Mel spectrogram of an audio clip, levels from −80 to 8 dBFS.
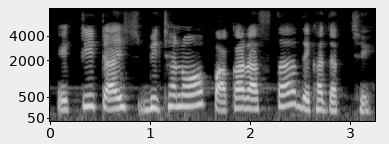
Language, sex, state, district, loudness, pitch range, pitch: Bengali, female, West Bengal, Cooch Behar, -13 LUFS, 210-280 Hz, 235 Hz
